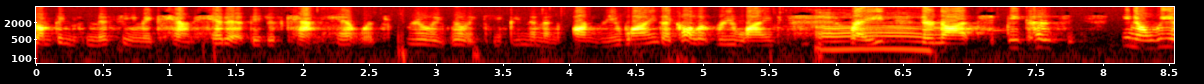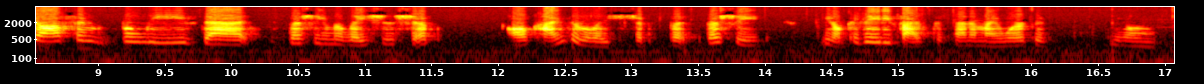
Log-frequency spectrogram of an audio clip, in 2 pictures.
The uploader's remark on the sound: Our conversation was recorded over phone, so thank you for being patient with the audio quality.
